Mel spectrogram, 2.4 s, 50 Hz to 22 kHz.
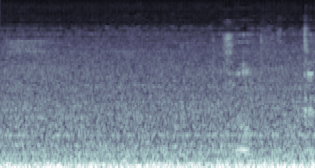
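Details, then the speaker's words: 2008 Hyundai Santa Fe test drive after replacing the grinding front passenger wheel bearing, driveshaft nut torqued to 230 Nm: only steady low tyre and road rumble at speed, no growl or grinding; car now super quiet. "now another test drive after the wheel bearing has been changed car is super quiet no"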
